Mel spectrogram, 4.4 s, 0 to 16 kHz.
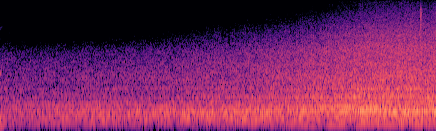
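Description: A pack of dirt-track sportsman modifieds with GM 602 crate V8 engines racing under throttle, the massed engine noise growing steadily louder.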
